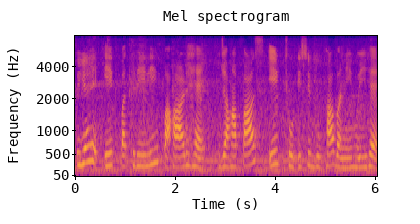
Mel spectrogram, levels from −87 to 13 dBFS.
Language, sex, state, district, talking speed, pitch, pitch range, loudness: Hindi, male, Madhya Pradesh, Katni, 140 wpm, 235 Hz, 220-255 Hz, -15 LUFS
